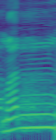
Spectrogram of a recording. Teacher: Fathah berdiri dua harakat. Man nun yang bertasdid gunnah musaddadah, kita tekan 3 ketuk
